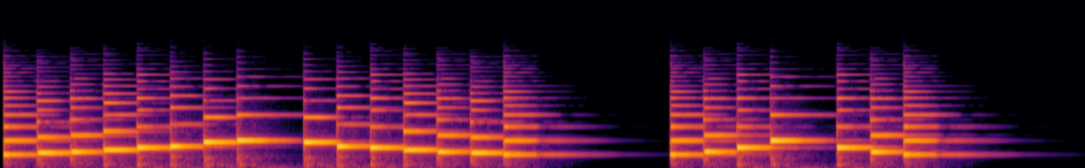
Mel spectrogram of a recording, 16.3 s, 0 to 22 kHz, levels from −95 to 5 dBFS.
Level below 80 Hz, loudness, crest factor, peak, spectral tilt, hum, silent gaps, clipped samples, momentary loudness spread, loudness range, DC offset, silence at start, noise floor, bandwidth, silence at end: -54 dBFS; -15 LUFS; 14 dB; -2 dBFS; -7.5 dB/octave; none; none; under 0.1%; 10 LU; 6 LU; under 0.1%; 0.05 s; -83 dBFS; 5.8 kHz; 1.75 s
